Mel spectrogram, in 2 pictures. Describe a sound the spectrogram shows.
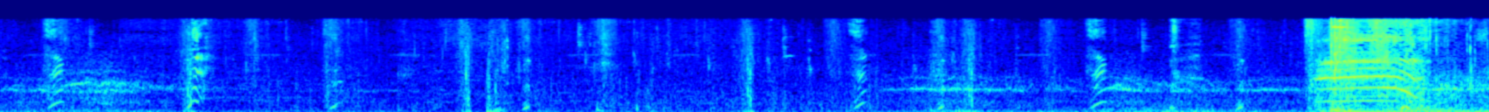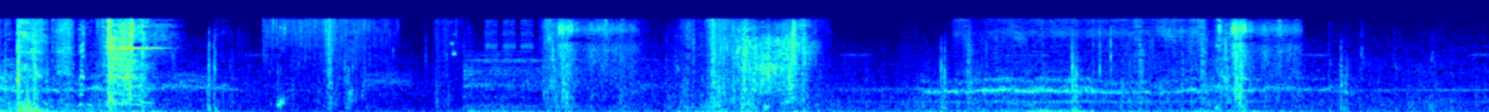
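Footsteps thud quickly across roof tiles.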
